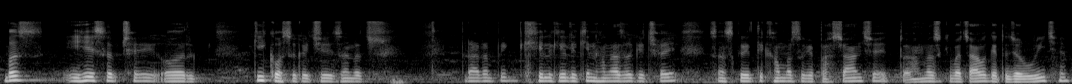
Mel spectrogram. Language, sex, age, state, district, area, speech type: Maithili, male, 18-30, Bihar, Muzaffarpur, rural, spontaneous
